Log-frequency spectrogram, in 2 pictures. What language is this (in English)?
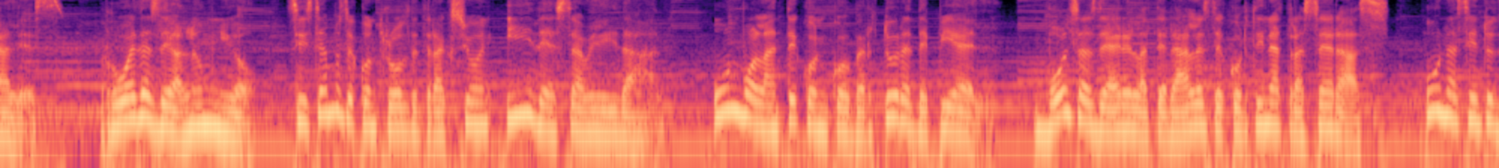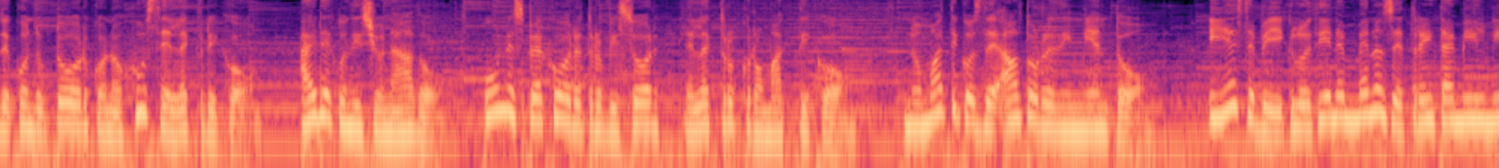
Spanish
